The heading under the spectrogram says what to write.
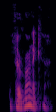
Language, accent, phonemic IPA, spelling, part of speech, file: English, Southern England, /vəˈɹɒnɪkə/, Veronica, proper noun, LL-Q1860 (eng)-Veronica.wav
- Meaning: 1. A female given name from Ancient Greek 2. A surname from Spanish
